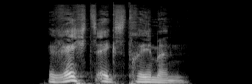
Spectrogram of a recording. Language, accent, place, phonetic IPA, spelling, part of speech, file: German, Germany, Berlin, [ˈʁɛçt͡sʔɛksˌtʁeːmən], rechtsextremen, adjective, De-rechtsextremen.ogg
- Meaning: inflection of rechtsextrem: 1. strong genitive masculine/neuter singular 2. weak/mixed genitive/dative all-gender singular 3. strong/weak/mixed accusative masculine singular 4. strong dative plural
